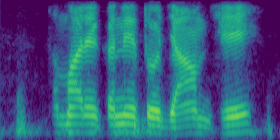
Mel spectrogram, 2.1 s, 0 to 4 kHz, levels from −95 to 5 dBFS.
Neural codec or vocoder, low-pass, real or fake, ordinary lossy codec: none; 3.6 kHz; real; Opus, 32 kbps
